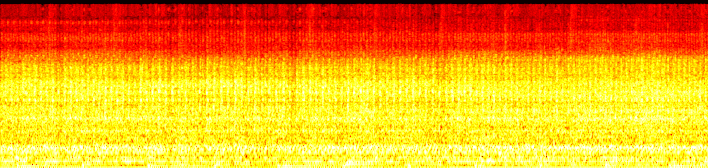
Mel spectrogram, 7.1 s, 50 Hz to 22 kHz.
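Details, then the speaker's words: 1971 Johnson 20 HP two-stroke outboard after the failed OMC primer pump was replaced by an old-style carburetor with side idle adjustment: even, steady, low idle with a smooth beat and no misses or surging. It is idling normally, though a slight slump remains. "So, she's almost back. That's That to me, that's the way it should be idling. Not revving real high. Nice smooth."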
